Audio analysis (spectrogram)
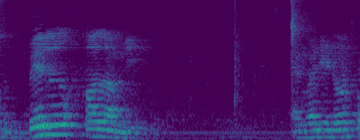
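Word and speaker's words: بالقلم: And when you pronounce, you do not pronounce this alif, pronounce bil qalami. And when you don't pronounce, then this changes into a small swal called hamzatul wasl. Okay. Bil qalami, with the pen.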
